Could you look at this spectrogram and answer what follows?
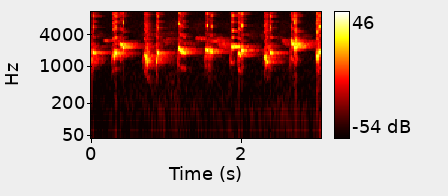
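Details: Yellow-vented bulbul singing in the morning, a long continuous 'gacor ropel panjang' song used as a lure or master for training birds: bubbly, warbled phrases repeated about every third of a second, clean and loud with no other sounds.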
